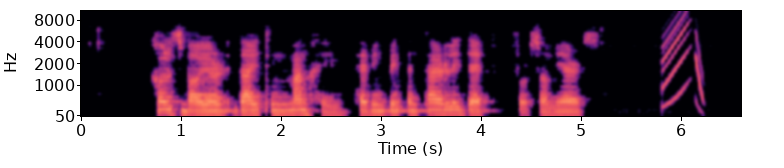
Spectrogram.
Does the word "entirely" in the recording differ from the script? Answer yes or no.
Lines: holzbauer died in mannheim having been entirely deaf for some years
no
